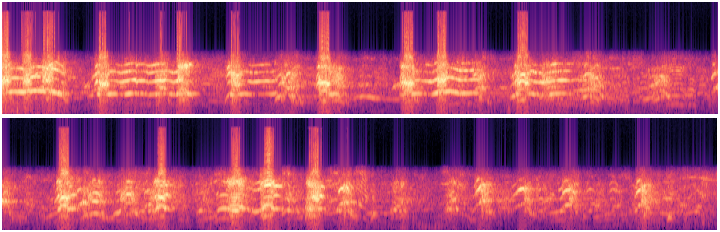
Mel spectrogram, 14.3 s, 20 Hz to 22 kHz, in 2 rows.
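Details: Alaskan Husky at the 2011 Swedish dryland championship in Nybro, October, giving excited, rapid high yips and whining howls, dense and continuous, with sharp clicks and clatter throughout.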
